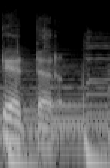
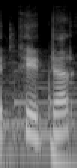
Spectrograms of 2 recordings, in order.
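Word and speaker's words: Theater: Don't say थिएटर, इट्स टेटर, थिएटर, थेमा। Just remember दैट। सो टी एंड एच का वी कैन say pronunciation थ नहीं है, दैट is same like simple ट। एच is silent here, सो ट ही बोलोगे आप, ठीक है।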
